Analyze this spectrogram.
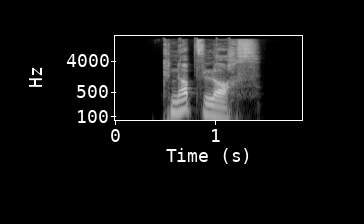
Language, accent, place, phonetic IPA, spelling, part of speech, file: German, Germany, Berlin, [ˈknɔp͡fˌlɔxs], Knopflochs, noun, De-Knopflochs.ogg
- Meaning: genitive singular of Knopfloch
